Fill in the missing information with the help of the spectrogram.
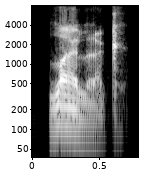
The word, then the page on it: lilac: British English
